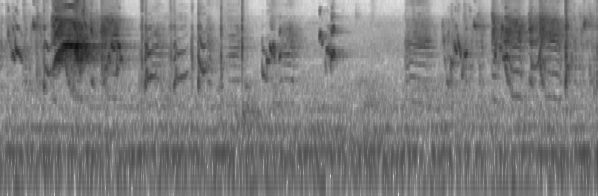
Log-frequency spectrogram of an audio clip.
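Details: A budgerigar squawk intended to prompt mating opens loudly, then softer scratchy chirps and buzzy chatter fill the rest, with a steady low hum in the background.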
